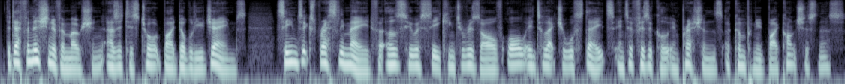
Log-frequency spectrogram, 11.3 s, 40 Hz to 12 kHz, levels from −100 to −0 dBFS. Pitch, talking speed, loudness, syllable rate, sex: 130 Hz, 160 wpm, -21 LUFS, 5.3 syllables/s, male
